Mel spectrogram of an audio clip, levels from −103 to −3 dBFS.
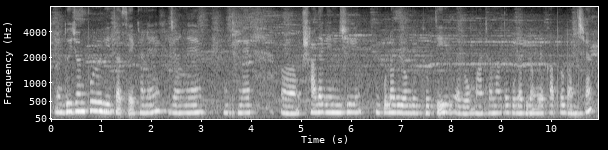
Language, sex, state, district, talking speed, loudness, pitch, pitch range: Bengali, female, Tripura, West Tripura, 105 wpm, -17 LUFS, 200 Hz, 190-210 Hz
